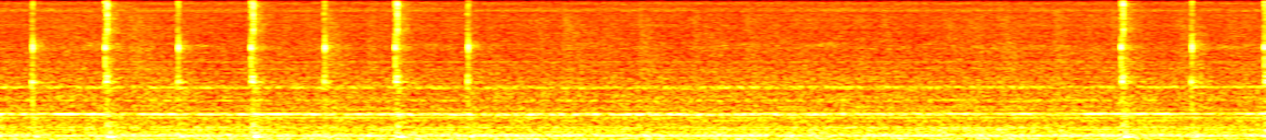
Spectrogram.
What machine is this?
valve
